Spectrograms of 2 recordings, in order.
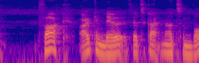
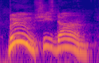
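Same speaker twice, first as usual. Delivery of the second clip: triumphant; 7 semitones higher, 7 dB louder, much slower than usual. Real, not acted. Finishing the job with a flourish.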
